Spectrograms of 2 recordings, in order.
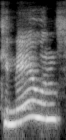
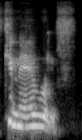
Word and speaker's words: Cynewulf: It is pronounced as Cynewulf as well as Cynewulf, but predominantly it is Cynewulf.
